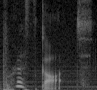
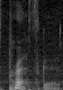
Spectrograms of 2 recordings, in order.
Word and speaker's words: Prescott: And there's a town in Arizona that looks like it should be called Prescott. But it's not. It's like a biscuit. It's Prescott.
